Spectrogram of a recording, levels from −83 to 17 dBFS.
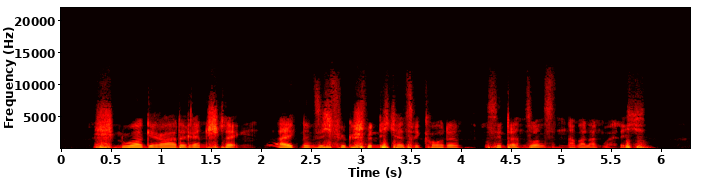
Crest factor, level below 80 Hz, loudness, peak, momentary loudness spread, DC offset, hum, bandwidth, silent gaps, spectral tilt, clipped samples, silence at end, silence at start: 22 dB; -46 dBFS; -31 LUFS; -8 dBFS; 12 LU; under 0.1%; none; 11.5 kHz; none; -6.5 dB/octave; under 0.1%; 0.4 s; 0.35 s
